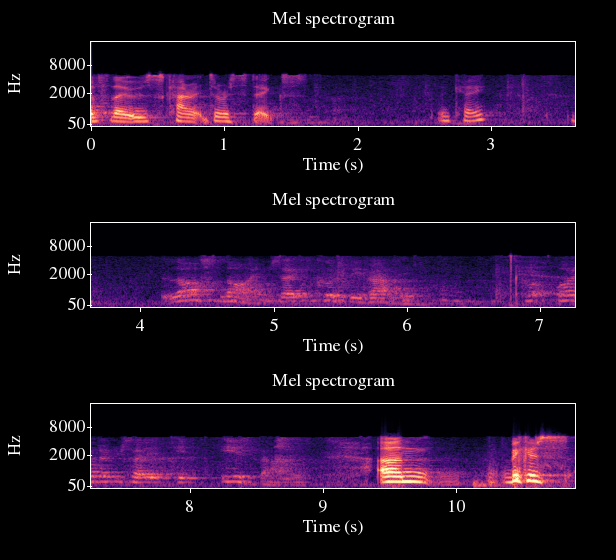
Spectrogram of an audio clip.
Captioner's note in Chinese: 無聲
